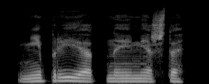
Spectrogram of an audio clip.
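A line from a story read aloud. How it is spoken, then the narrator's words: Quiet grumble. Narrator (Russian): тихо буркнул я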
